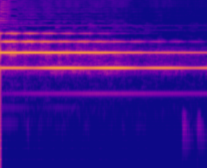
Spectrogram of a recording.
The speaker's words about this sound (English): Let's get this thing started. Hit the bell.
